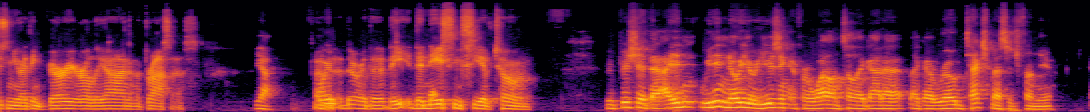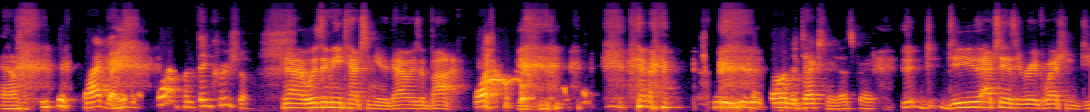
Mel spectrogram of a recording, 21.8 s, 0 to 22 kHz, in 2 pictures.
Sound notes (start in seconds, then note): 11.0 mumurs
